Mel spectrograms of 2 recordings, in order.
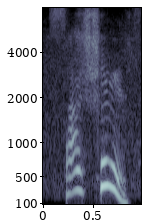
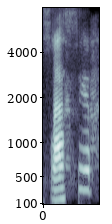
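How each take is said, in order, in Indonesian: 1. Dibaca seperti bahasa Prancis, dengan bunyi "sh". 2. Dibaca seperti bahasa Indonesia "saset", dengan bunyi s.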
